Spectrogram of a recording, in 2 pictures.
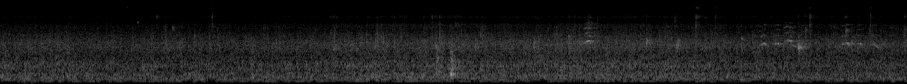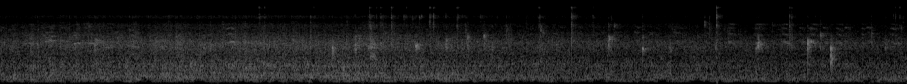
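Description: Fenugreek seeds sizzling in hot oil in a clay pot as they are tempered: a steady hiss with scattered small pops and crackles, which come more often in the second half.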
